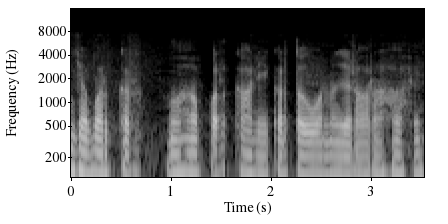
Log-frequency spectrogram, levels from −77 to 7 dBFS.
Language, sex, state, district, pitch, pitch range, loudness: Hindi, male, Bihar, Vaishali, 110 Hz, 105-115 Hz, -20 LUFS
